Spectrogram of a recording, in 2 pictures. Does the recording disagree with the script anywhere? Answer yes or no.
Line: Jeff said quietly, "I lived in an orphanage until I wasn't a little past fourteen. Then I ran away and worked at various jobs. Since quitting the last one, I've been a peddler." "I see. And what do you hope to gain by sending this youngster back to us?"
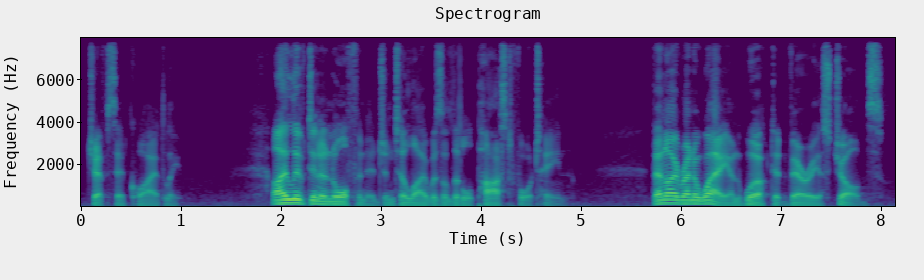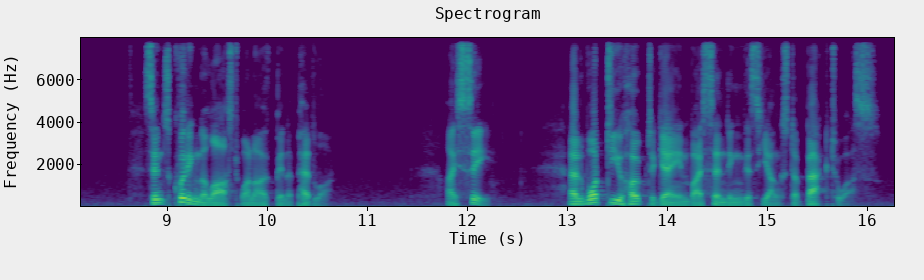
yes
